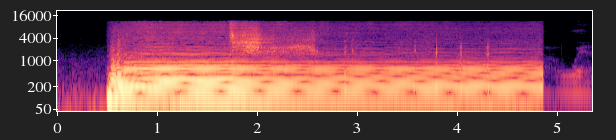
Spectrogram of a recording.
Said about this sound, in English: There's just a random like foghorn?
